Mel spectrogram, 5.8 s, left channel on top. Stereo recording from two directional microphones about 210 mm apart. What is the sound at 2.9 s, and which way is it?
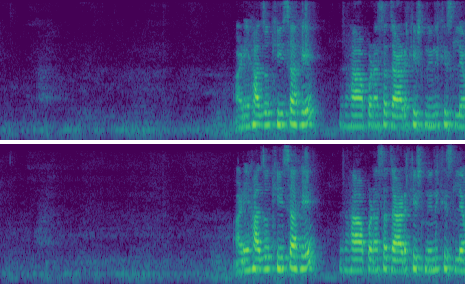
Speech, 20° right (ahead or behind).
